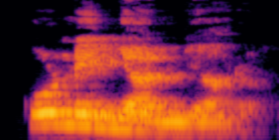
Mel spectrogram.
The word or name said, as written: Goorninyan yarre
